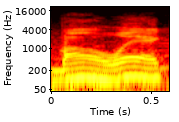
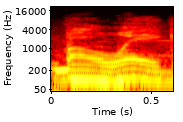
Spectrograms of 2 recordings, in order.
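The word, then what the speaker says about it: Ballweg: the ball wig family we kind of went with baldwick because that's what it looked like and so anyway ball wig is the way his name is pronounced and he's not in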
